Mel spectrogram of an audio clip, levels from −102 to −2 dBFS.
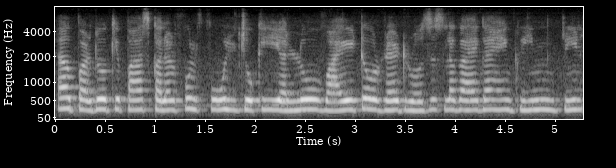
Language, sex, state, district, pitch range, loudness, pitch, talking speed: Hindi, female, Jharkhand, Jamtara, 255-265 Hz, -24 LUFS, 260 Hz, 215 wpm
